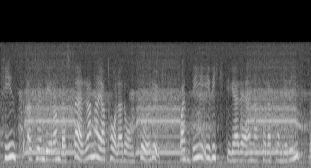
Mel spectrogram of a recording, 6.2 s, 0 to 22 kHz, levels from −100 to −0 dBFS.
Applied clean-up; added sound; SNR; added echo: none; Alarm; 8 dB; none.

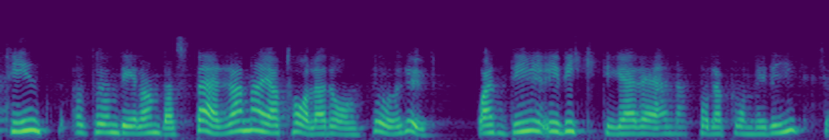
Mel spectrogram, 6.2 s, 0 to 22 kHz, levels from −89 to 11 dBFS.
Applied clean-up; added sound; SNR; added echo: neural mask model DeepFilterNet 3.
